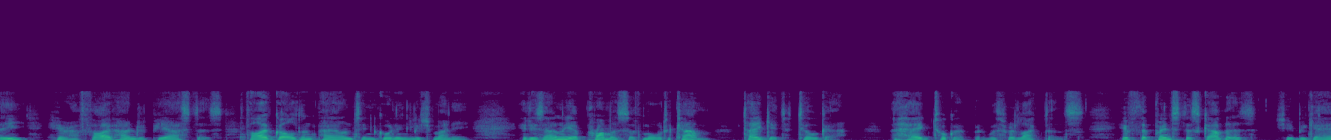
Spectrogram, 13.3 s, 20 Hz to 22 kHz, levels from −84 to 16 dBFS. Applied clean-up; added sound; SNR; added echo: none; none; none; none.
